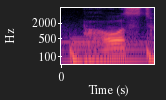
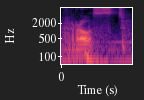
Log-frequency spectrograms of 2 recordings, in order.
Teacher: So that's a little difficult to pronounce because of the R with which many might have difficulties. Prost, with the rolled R in the throat, or if you're more in Bavaria, with the rolled tongue.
